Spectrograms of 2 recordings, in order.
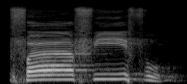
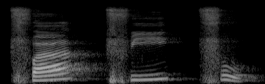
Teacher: Bibir di bawah bergabung dengan gigi seri paling atas.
